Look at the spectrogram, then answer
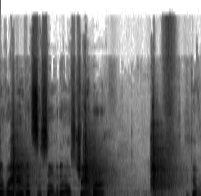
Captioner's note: gavel pounds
